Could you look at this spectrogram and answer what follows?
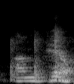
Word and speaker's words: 암페어: 암페어. A라고 읽는 거 아니고 암페어라고 읽는 거예요.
